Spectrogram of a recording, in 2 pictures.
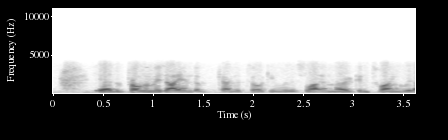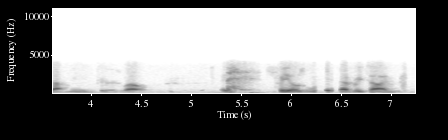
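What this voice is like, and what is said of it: British accent. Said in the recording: “when I talk to someone with a British accent ... sound like Haydn ... a smooth-sounding, like, cool guy”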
